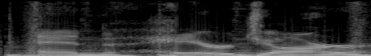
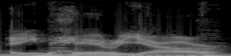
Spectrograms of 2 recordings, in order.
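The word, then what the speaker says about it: Einherjar: And those are just the ones I can pronounce. En hair jar? It's pronounced ein hair-jar.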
